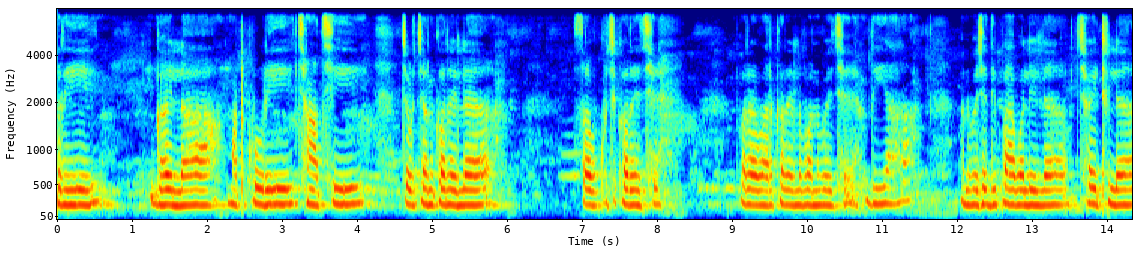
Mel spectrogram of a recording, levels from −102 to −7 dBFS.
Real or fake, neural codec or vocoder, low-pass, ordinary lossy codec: fake; vocoder, 44.1 kHz, 128 mel bands every 512 samples, BigVGAN v2; 7.2 kHz; none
